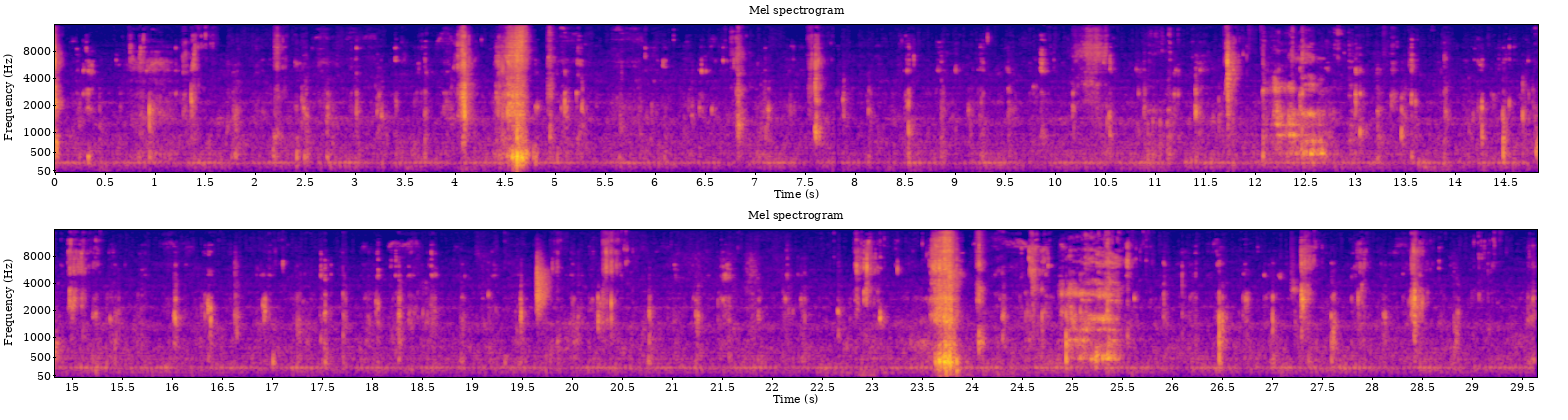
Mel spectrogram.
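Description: Close-miked chewing of scallops in herb and oyster sauce, with sips of sauce from a wooden spoon; two louder sudden sounds stand out, about four seconds in and some six seconds before the end. A faint steady hum runs underneath.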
